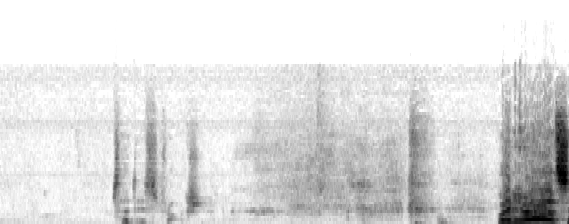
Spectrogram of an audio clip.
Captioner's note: laughter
